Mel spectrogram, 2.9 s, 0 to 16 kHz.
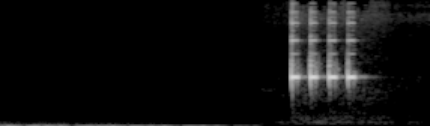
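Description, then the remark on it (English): An alarm clock goes off at 6 a.m., with the temperature at 12 degrees, ringing in a quick burst of four sharp, evenly spaced electronic beeps, loud, after a stretch of near silence with faint low rumble. “That's the temperature at 6 a.m. when my alarm goes off.”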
